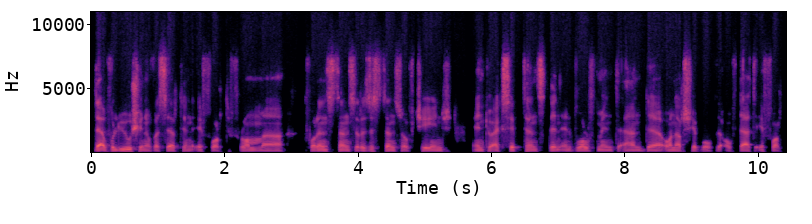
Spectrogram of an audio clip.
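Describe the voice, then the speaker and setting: A man explaining a point as a panelist in measured, formal wording. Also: low voice, flat delivery, dark tone, dry recording. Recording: dry, slightly dull call audio.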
